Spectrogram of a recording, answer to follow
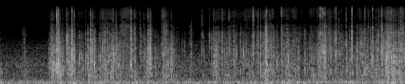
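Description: Paper takeout bag crinkling and rustling as it is handled, a dense run of small crackles.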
